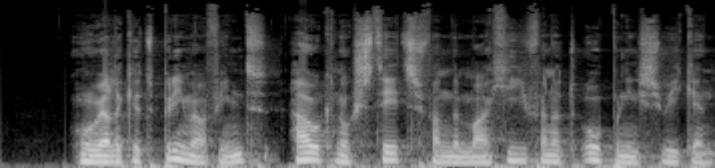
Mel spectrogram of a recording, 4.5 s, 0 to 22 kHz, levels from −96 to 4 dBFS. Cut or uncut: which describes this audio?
cut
